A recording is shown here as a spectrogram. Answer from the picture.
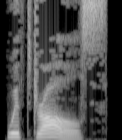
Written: withdrawals

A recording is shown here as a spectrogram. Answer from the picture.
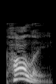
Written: poly

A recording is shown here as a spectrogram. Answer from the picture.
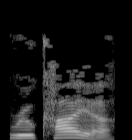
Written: ruqayyah

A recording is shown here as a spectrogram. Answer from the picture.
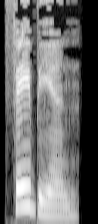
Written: fabien

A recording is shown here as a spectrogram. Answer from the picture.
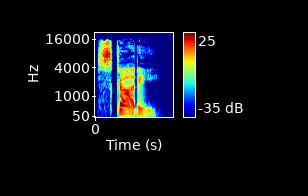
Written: scottie

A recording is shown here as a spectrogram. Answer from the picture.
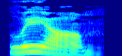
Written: lyam

